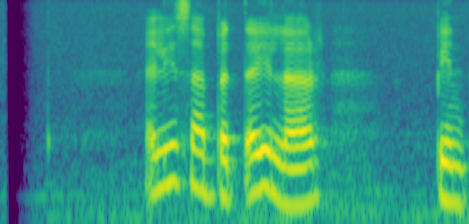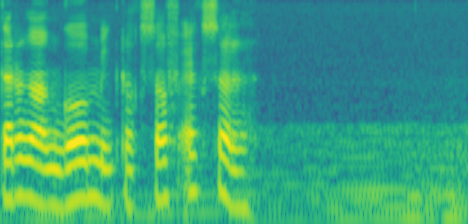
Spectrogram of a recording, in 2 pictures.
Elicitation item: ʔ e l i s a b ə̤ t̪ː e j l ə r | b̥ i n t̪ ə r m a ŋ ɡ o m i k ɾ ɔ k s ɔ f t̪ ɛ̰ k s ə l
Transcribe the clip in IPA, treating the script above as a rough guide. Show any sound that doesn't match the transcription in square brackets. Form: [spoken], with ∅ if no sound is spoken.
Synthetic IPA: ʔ e l i s a b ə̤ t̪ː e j l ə r | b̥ i n t̪ ə r [ŋ] a ŋ ɡ o m i k ɾ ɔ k s ɔ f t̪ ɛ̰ k s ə l

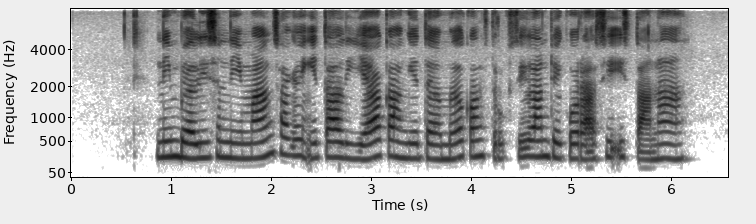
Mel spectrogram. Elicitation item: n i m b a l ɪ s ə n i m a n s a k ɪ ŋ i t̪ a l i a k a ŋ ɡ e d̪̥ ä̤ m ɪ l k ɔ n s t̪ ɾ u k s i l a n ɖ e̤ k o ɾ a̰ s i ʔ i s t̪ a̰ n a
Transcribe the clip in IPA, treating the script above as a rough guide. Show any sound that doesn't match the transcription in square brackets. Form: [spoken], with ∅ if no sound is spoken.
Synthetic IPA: n i m b a l [i] s ə n i m a n s a k ɪ ŋ i t̪ a l i a k a ŋ ɡ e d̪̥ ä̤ m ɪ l k ɔ n s t̪ ɾ u k s i l a n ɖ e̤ k o ɾ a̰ s i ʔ i s t̪ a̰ n a

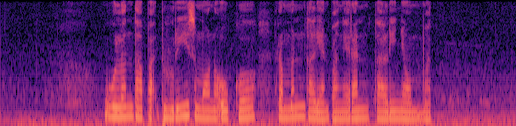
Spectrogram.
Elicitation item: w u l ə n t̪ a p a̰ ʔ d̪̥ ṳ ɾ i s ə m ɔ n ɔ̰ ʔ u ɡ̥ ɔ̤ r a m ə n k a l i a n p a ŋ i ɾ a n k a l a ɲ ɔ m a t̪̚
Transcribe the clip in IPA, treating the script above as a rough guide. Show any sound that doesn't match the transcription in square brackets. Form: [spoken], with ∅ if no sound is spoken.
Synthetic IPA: w u l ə n t̪ a p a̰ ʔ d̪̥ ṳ ɾ i s ə m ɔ n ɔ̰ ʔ u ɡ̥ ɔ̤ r [ə] m ə n k a l i a n p a ŋ [e] ɾ a n k a l [i] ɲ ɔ m a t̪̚

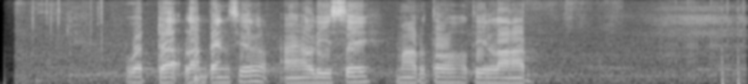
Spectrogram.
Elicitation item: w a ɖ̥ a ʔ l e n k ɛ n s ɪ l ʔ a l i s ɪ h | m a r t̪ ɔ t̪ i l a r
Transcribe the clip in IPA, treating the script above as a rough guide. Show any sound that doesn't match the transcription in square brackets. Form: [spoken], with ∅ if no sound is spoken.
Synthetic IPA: w [ə] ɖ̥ a ʔ l [a] n [p] ɛ n s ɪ l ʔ a l i s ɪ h | m a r t̪ ɔ t̪ i l a r

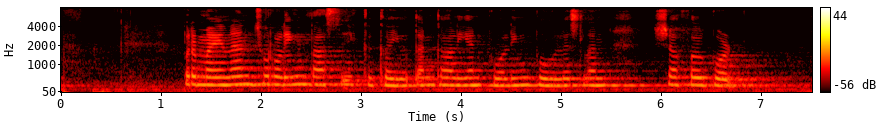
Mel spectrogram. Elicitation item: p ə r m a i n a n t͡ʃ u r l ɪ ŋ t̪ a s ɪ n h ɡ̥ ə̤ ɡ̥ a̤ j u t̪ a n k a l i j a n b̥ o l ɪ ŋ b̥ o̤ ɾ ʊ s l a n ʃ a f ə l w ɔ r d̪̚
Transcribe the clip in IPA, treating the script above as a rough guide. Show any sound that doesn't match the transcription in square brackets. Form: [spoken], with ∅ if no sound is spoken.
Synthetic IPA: p ə r m a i n a n t͡ʃ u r l ɪ ŋ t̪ a s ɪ [∅] h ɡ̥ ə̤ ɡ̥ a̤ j u t̪ a n k a l i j a n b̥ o l ɪ ŋ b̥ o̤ [l] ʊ s l a n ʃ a f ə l [b] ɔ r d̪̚

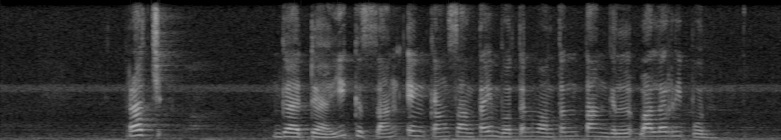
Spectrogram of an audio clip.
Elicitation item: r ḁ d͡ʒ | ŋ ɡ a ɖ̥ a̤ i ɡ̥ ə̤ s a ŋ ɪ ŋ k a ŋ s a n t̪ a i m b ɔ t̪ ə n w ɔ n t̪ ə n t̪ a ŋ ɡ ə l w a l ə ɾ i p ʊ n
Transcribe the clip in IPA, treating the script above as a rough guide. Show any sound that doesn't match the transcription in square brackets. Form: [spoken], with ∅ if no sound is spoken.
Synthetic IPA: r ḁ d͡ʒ | ŋ ɡ a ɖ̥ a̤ i ɡ̥ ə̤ s a ŋ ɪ ŋ k a ŋ s a n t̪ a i m b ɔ t̪ ə n w ɔ n t̪ ə n t̪ a ŋ ɡ ə l w a l ə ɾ i p ʊ n

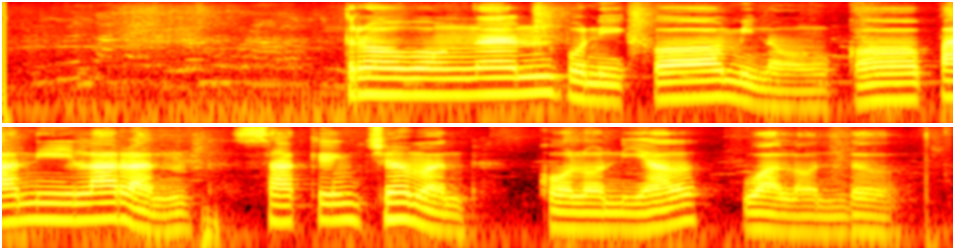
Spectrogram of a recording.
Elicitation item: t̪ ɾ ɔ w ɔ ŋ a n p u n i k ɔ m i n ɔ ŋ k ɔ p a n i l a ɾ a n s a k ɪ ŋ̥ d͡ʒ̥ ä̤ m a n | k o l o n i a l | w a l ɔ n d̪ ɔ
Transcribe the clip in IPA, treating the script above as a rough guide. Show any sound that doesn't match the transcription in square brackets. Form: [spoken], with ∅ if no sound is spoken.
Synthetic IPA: t̪ ɾ ɔ w ɔ ŋ a n p u n i k ɔ m i n ɔ ŋ k ɔ p a n i l a ɾ a n s a k ɪ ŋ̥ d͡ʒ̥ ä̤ m a n | k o l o n i a l | w a l ɔ n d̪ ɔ

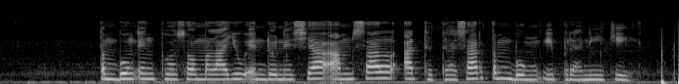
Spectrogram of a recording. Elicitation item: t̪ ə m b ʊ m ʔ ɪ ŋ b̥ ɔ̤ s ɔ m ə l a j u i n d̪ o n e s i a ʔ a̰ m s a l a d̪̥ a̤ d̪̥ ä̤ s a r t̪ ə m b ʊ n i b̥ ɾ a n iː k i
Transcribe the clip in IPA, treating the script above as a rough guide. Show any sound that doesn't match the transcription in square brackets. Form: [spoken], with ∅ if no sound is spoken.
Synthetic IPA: t̪ ə m b ʊ [ŋ] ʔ ɪ ŋ b̥ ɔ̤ s ɔ m ə l a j u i n d̪ o n e s i a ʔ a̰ m s a l a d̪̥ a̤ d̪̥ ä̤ s a r t̪ ə m b ʊ [ŋ] i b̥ ɾ a n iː k i

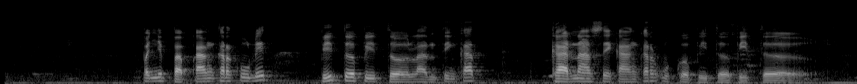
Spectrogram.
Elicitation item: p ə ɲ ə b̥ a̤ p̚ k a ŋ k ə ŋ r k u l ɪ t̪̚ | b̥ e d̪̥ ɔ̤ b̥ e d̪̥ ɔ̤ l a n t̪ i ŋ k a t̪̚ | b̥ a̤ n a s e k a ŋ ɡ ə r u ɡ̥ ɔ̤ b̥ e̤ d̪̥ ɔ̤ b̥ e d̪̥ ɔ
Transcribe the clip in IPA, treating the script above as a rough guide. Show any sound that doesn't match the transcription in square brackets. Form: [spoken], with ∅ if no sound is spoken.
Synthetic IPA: p ə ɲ ə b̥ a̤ p̚ k a ŋ k ə [∅] r k u l ɪ t̪̚ | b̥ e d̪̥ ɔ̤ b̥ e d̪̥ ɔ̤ l a n t̪ i ŋ k a t̪̚ | [ɡ̥] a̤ n a s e k a ŋ [k] ə r u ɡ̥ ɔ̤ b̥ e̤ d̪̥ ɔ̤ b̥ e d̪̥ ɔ

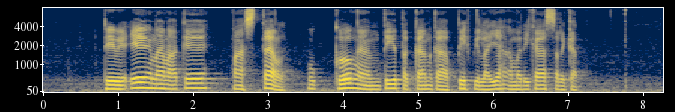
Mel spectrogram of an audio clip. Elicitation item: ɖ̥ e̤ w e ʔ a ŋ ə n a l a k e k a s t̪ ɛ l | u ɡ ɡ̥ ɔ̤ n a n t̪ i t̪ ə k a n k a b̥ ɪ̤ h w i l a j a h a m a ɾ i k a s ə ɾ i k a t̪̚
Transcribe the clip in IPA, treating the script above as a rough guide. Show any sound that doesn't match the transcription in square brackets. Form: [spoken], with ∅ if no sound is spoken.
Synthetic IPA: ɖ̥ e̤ w e ʔ [e] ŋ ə n a l a k e [p] a s t̪ ɛ l | u ɡ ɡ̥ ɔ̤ [ŋ] a n t̪ i t̪ ə k a n k a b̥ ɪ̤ h w i l a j a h a m [e] ɾ i k a s ə ɾ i k a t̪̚

